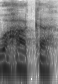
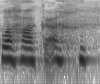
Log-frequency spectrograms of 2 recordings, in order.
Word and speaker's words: Oaxaca: Oaxaca. – Oaxaca.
